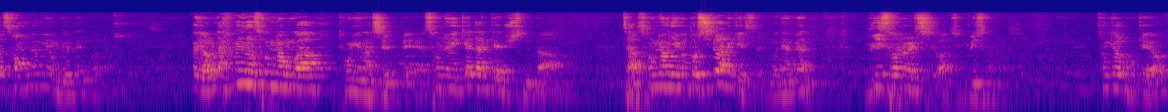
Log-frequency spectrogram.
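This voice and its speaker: A man's voice: sits high, sharp tone. A man preaching a sermon as pastor, asking his congregation questions and answering them himself. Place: church sanctuary. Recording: echoey church hall, mic far off, faint hiss.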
